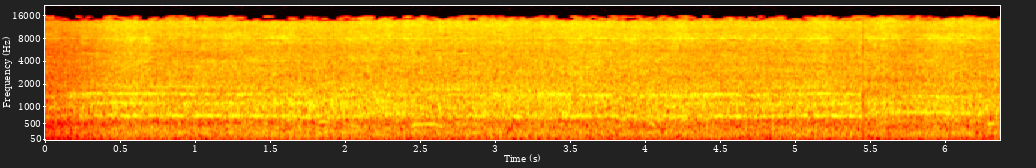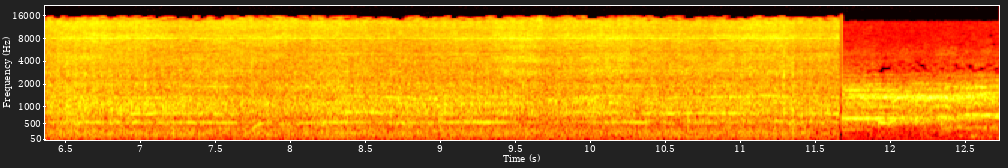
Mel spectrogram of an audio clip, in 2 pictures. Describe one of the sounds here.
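A helicopter engine whines steadily nearby.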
